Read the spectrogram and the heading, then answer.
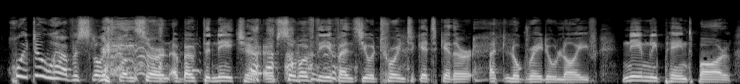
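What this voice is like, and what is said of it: Put-on Irish accent. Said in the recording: “Shall I do the accent? ... I'm sorry that I've offended everyone on the island of Ireland.”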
